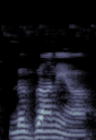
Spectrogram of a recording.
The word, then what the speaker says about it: lasagne: So this particular word LASAGNE is pronounced as lasagna।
